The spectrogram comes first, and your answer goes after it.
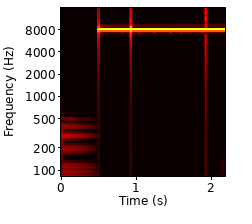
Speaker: okay if you can hear 8,000 Hertz you're both alive and not hearing impaired but let's keep raising the frequency how high could you hear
